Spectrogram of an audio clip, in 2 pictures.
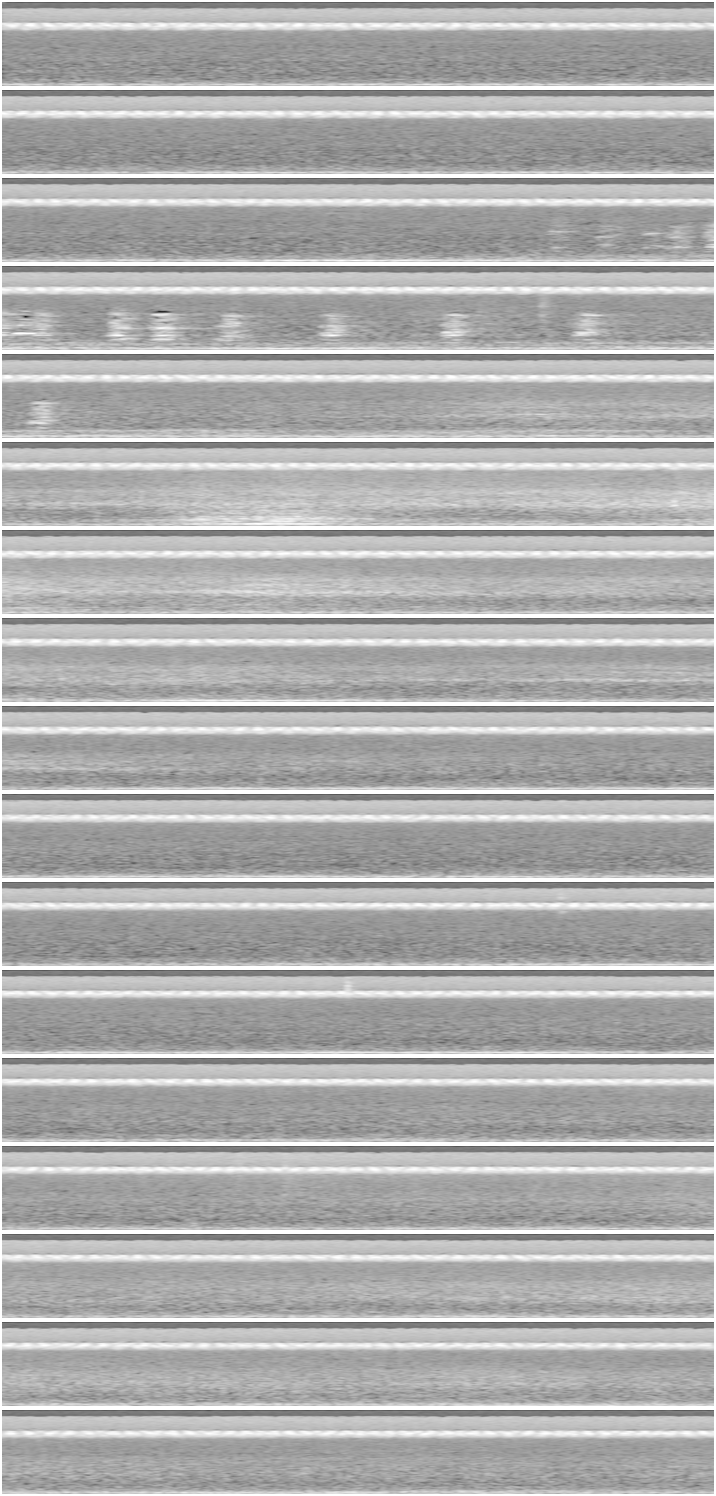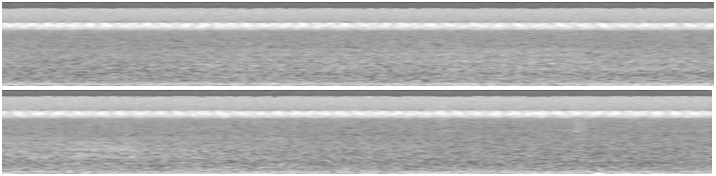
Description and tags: Outside in the late evening in North Park, has sounds of faraway traffic.
night, north, park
